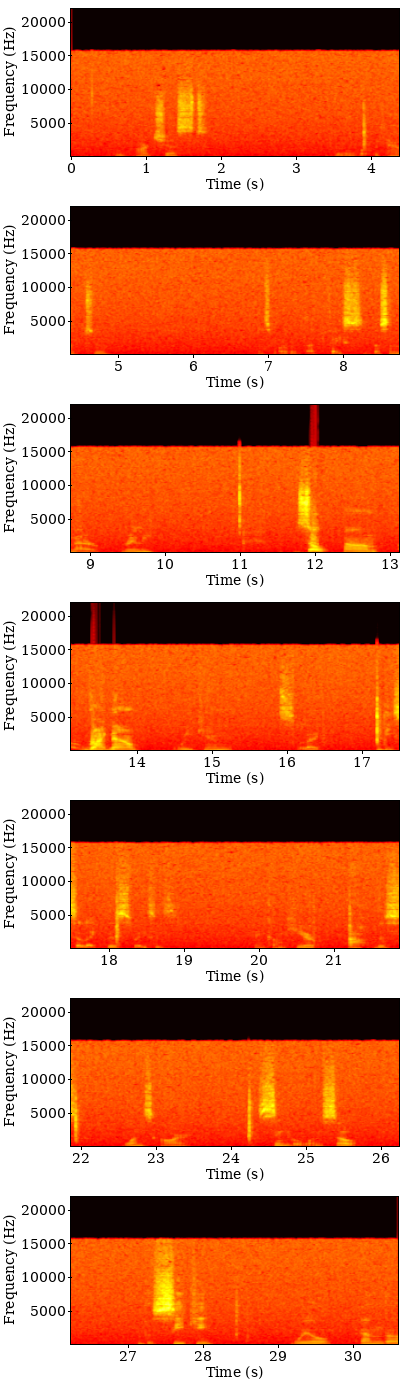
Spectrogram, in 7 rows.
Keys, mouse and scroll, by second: 3.7 right click, 4.3 shift+right click, 5.1-7.1 drag, 8.3 scroll up 1, 8.9 scroll down 1, 9.4-11.1 drag, 12.5-12.8 scroll up 1, 13.9 click, 14.6 click, 15.6 click, 17.2 a, 17.6 scroll up 1, 19.6 alt+shift+right click, 21.2 shift+a, 22.1-22.9 shift+middle drag, 24.3 c, 25.3-27.7 drag, 28.5 Escape.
